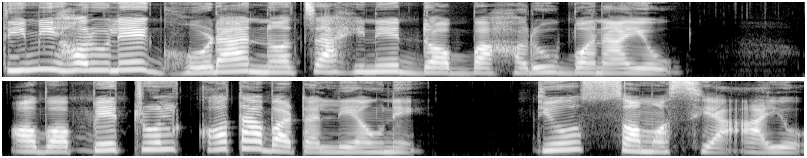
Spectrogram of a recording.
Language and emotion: Nepali, neutral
